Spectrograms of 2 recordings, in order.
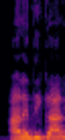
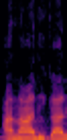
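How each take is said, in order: First: अनधिकार with a short a after n, a-na-dhi-kaar; correct form anadhikar. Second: अनाधिकार with a long aa after n, a-naa-dhi-kaar; wrong form anaadhikar. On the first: Teacher drilling the correct spelling: अनधिकार with a short na. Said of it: "शुद्ध शब्द है". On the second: Teacher showing students the wrong form: अनाधिकार with a long naa. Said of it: "गलत है". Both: Shown as a demonstration.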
